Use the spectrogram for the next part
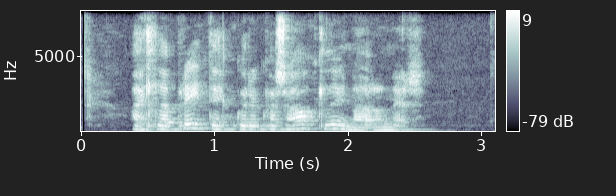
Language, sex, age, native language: Icelandic, female, 30-39, Icelandic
